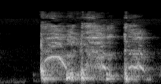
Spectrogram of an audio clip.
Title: coughing up a lung 😶‍🌫️😭 #live #tiktok #funny #fyp #dkane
